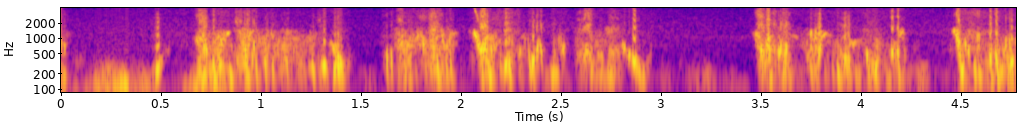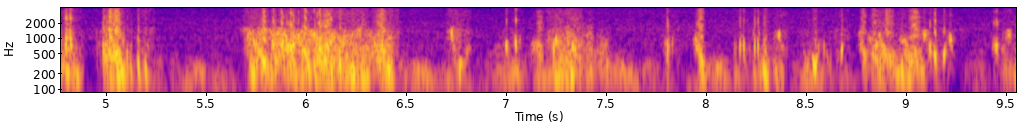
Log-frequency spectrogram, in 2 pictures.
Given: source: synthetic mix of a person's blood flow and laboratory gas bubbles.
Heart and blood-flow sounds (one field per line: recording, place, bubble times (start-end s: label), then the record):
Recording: Doppler ultrasound of blood flow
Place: precordium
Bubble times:
0.00-0.05 s: bubbles
0.44-0.55 s: bubbles
0.64-1.47 s: bubbles
1.59-1.99 s: bubbles
2.03-2.95 s: bubbles
3.45-4.25 s: bubbles
4.43-4.90 s: bubbles
4.95-5.25 s: bubbles
5.67-6.47 s: bubbles
6.70-6.83 s: bubbles
6.97-7.08 s: bubbles
7.12-7.53 s: bubbles
7.77-7.88 s: bubbles
7.92-8.01 s: bubbles
8.13-8.41 s: bubbles
8.46-8.72 s: bubbles
8.75-9.25 s: bubbles
9.42-9.55 s: bubbles
From the record:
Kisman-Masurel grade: 444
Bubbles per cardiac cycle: continuous sound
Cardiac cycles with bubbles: 100%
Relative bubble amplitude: maximal (0.775 to 0.999)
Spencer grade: 4 (maximum detectable bubble signal sounding continuously throughout systole and diastole of every cardiac period, and overriding the amplitude of the normal cardiac signals)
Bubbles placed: only in the low amplitude regions of the cardiac cycle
